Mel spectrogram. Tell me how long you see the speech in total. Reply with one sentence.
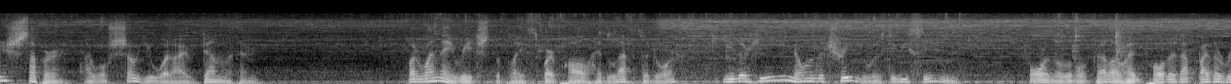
You can hear the speech for 11 seconds altogether.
